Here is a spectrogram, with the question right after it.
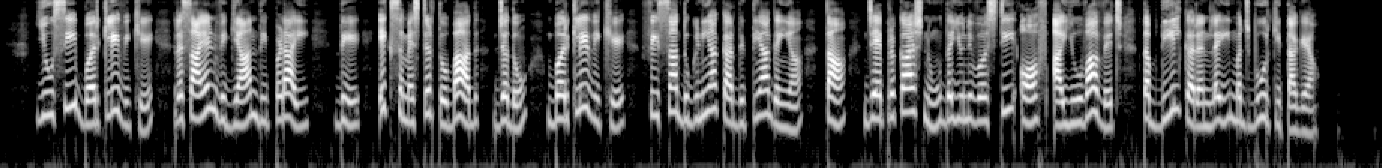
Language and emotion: Punjabi, neutral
